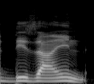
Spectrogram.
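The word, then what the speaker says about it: design: दीजिए एग्जांपल की तरफ जैसे डिजाइन डिजाइन में जी के बाद एन आया है डिजाइन में जी के बाद इसलिए इस जी का उच्चारण हम नहीं करेंगे डिजाइन डिजाइन का मतलब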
